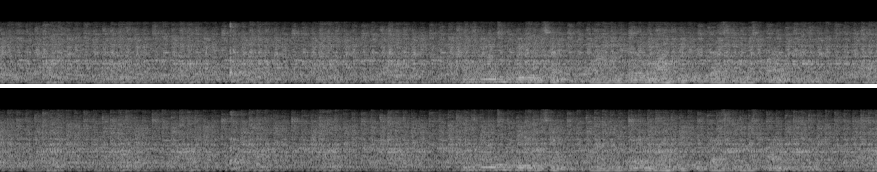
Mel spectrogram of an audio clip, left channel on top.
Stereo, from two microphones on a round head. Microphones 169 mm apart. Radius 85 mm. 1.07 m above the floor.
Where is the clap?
35° left (ahead or behind), 1.7 m.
